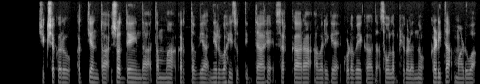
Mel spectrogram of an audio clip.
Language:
Kannada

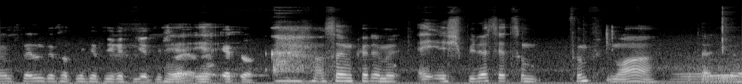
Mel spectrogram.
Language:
German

